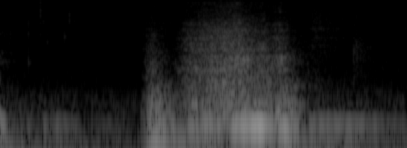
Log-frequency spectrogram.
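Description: A man's short, faint breath out at a close microphone, lasting under a second, about halfway through.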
